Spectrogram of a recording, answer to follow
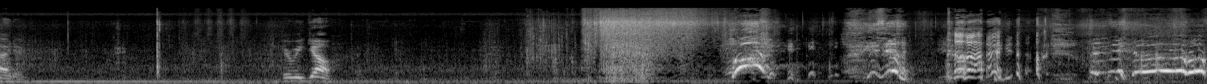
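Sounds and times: steady low hum: 0:00.0 - 0:05.8.

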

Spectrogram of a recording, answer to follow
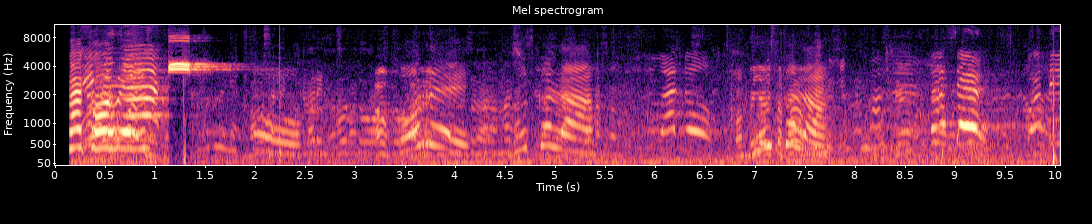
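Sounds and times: referee's whistle blast: 0:01.1 - 0:01.9
children's voices: 0:05.8 - 0:06.7, 0:08.0 - 0:10.0.

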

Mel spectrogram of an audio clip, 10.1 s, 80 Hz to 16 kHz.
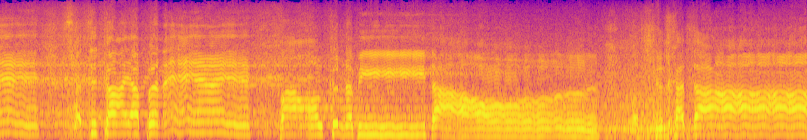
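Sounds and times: man singing held note with vibrato: 0:00.0 - 0:10.0.

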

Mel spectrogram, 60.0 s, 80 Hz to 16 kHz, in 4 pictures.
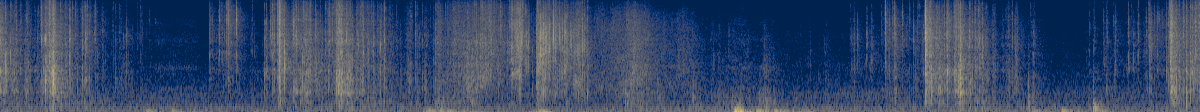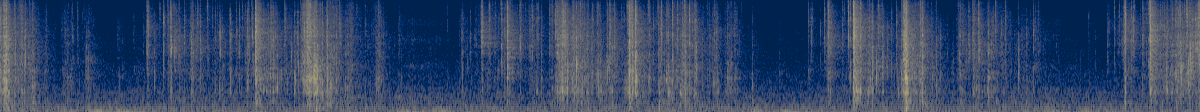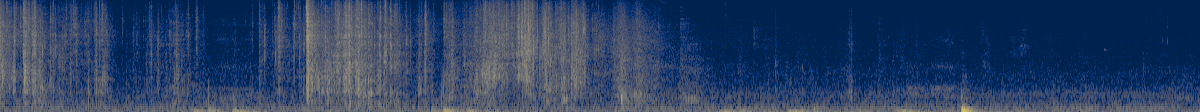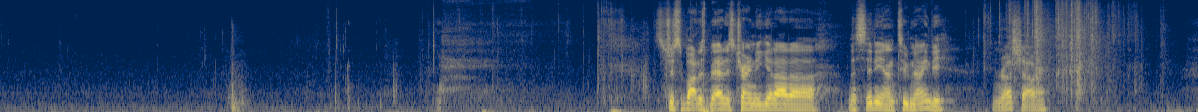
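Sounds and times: foil wrappers crinkling and tearing: 0:00.0 - 0:01.8, 0:02.6 - 0:08.0, 0:10.6 - 0:13.0, 0:13.6 - 0:20.0, 0:20.7 - 0:24.4, 0:25.0 - 0:28.2, 0:28.8 - 0:38.2, 0:50.2 - 0:59.6.

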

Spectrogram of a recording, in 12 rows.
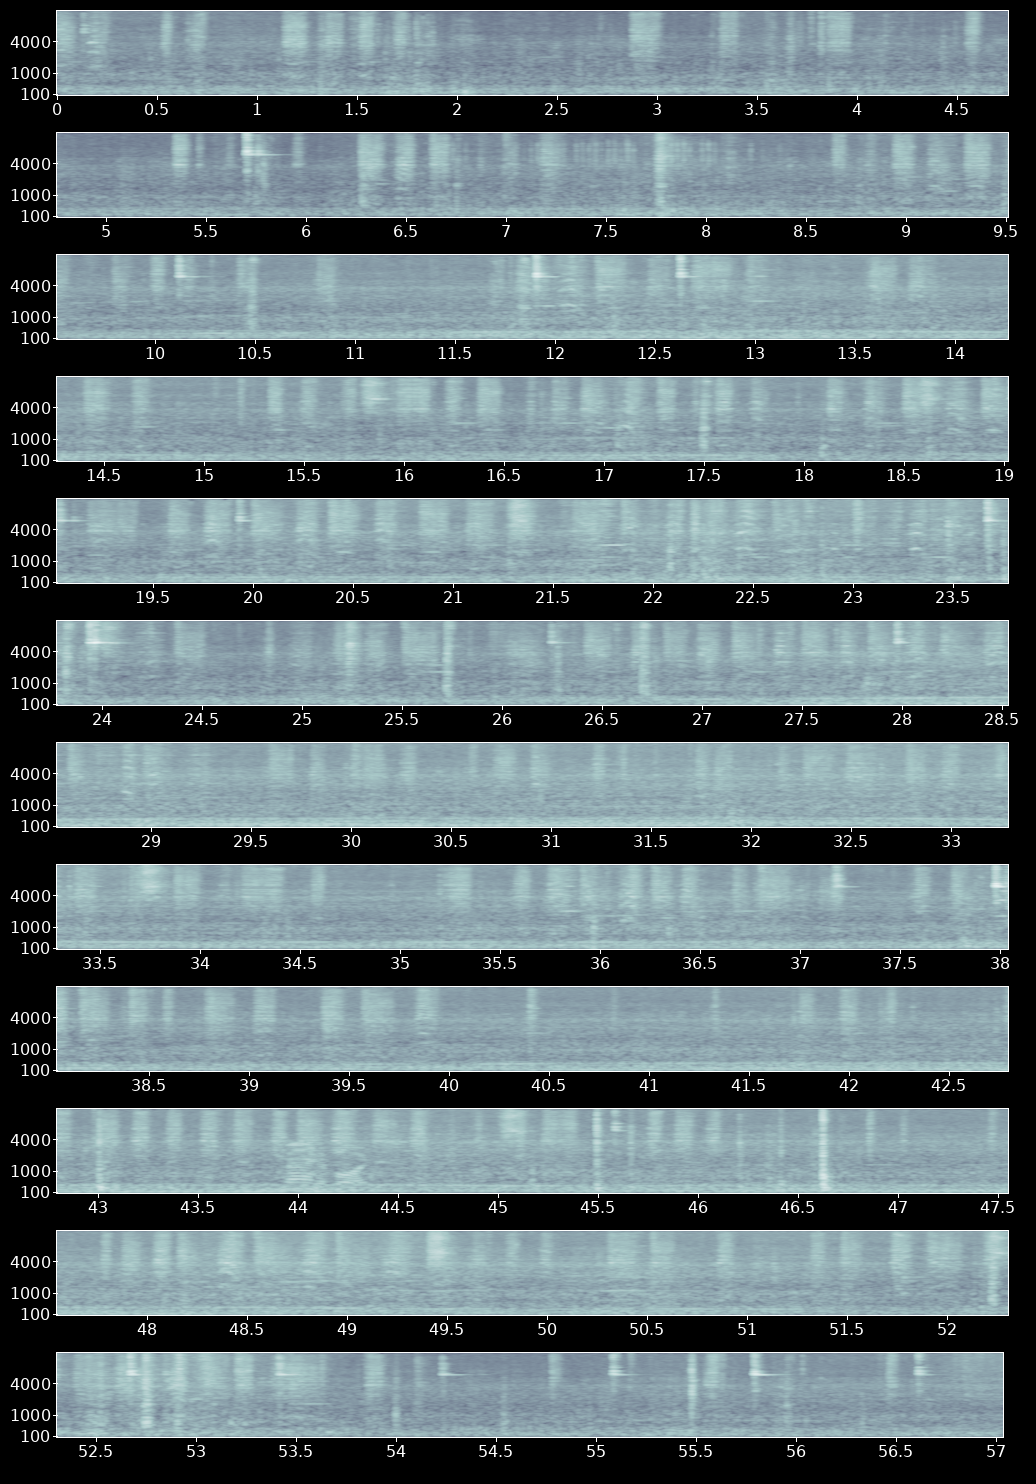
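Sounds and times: diesel truck engine running: 0:00.0 - 0:57.0
small rattles and clicks: 0:05.3 - 0:57.0.

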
